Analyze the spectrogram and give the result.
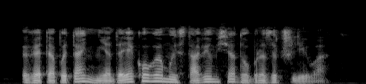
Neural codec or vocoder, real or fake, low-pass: none; real; 7.2 kHz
